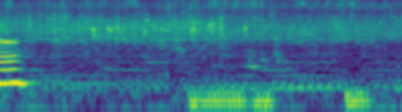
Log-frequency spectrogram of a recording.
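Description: Hot brown butter sizzling in a stainless steel fry pan around freshly added linguine still wet with pasta water, a steady hiss.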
